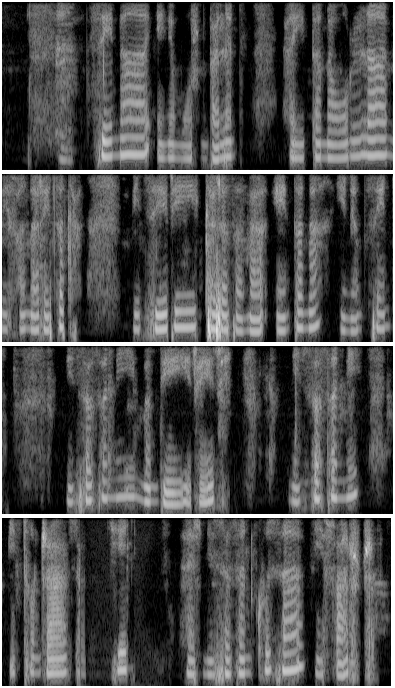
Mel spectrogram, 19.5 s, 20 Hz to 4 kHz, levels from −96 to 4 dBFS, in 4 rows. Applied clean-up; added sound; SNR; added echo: none; none; none; none.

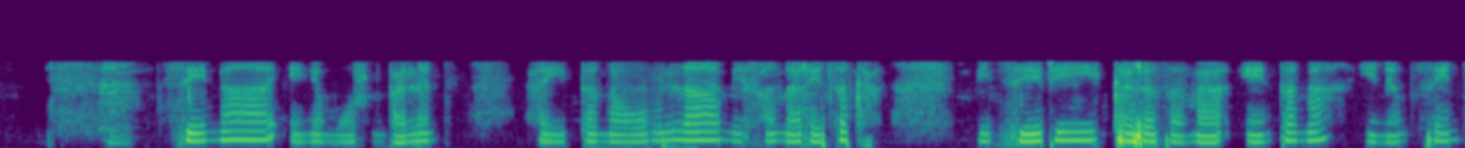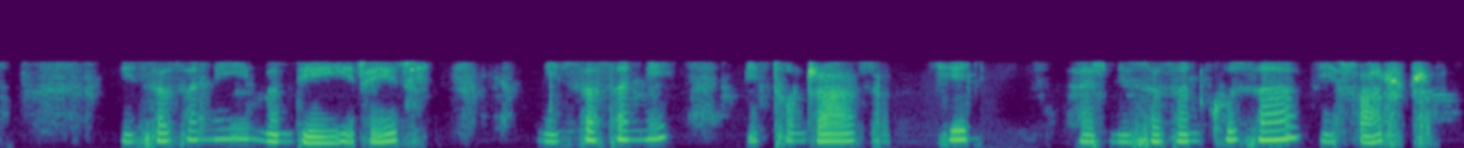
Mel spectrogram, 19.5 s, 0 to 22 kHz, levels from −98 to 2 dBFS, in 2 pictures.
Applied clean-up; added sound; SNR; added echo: neural mask model Resemble Enhance denoiser.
